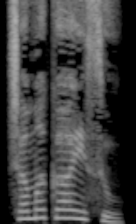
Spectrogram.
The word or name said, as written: ಚಮಕಾಯಿಸು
